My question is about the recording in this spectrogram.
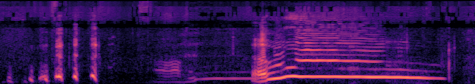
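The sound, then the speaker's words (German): In a remote spot in Brandenburg, Germany, a person imitates a wolf, giving a quick series of short yips and then a long, loud howl that swells, holds steady and slowly sinks in pitch. “In Brandenburg gibt es wieder Wölfe, ne?”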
